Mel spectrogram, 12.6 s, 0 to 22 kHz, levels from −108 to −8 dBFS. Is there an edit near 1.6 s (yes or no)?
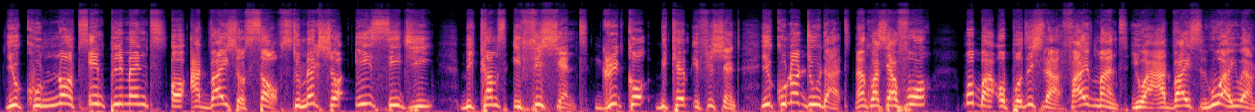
yes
